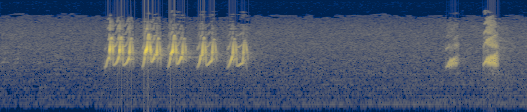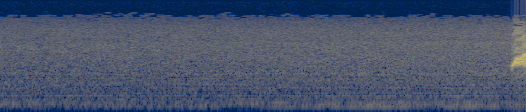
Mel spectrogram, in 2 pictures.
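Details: Flamboyan bird recorded as a lure for other birds to answer: one fast burst of about six loud, high chirps, followed after a pause by two spaced single notes and one more near the end.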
